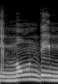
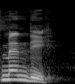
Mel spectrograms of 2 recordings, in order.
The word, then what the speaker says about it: Mendy: Hey, and I was interested in the Mondi Mendy pronunciation. Frank, what are we going for? – It's Mendy.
